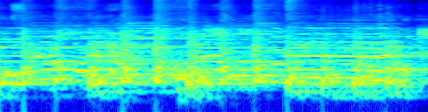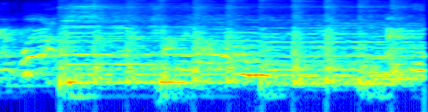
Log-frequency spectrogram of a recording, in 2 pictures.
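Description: Live band playing with electric guitar, accordion and violin over a steady beat, under a long held melody note. The beat drops out briefly about four seconds in and comes back a second later.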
